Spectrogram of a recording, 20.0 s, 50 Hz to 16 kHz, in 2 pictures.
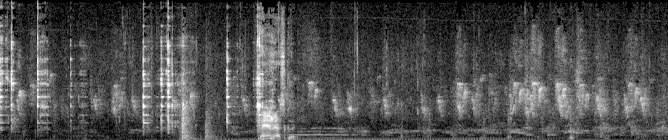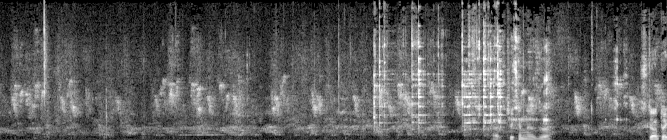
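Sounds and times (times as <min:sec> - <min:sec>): utensil clinking against pan: 0:00.0 - 0:01.4, 0:02.1 - 0:04.0, 0:15.6 - 0:18.4
birds chirping: 0:00.0 - 0:20.0.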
